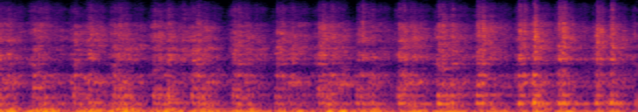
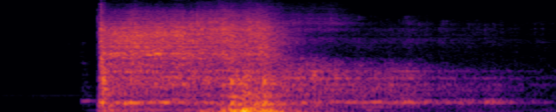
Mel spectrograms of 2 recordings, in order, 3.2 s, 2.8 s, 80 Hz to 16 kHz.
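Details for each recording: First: 1978 Ford Bronco revived after decades sitting, just started after priming fuel, engine still cold (temperature gauge not yet moved): catches and settles into a steady, lumpy, throaty idle with loud exhaust bark; runs evenly, pipes way too loud. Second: 1978 Ford Bronco pulled from a salvage yard after sitting for decades, partly rewired, fuel system primed, first start attempt with choke on: about a second of cranking that turns over but never fires, then dies away; cause not confirmed.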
